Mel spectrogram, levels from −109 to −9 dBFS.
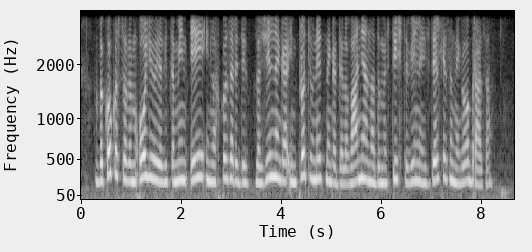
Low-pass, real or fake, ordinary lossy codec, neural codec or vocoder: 3.6 kHz; fake; none; codec, 24 kHz, 6 kbps, HILCodec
